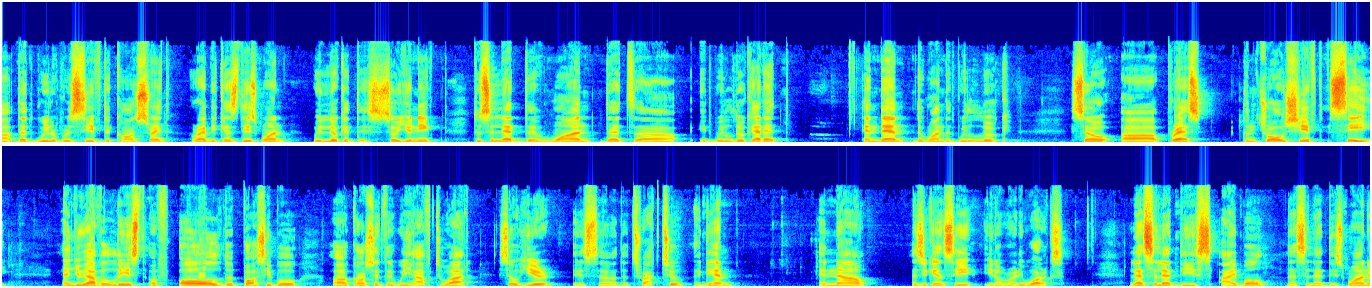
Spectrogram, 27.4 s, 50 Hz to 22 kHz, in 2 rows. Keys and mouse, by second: 13.3 ctrl+shift+c, 19.8 click, 21.4 right click, 21.8 g, 23.5 right click, 26.0 shift+right click.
